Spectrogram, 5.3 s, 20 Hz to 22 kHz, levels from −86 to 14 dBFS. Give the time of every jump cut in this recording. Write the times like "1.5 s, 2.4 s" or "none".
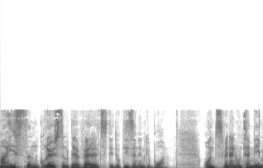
1.4 s, 2.4 s, 2.9 s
